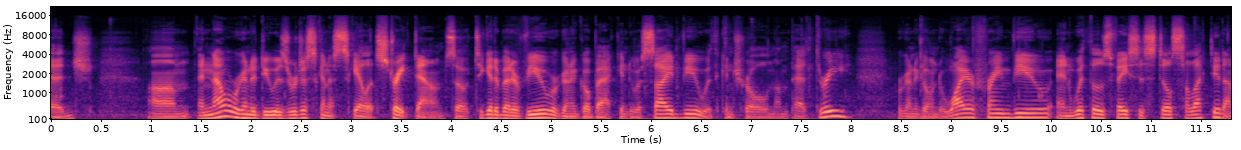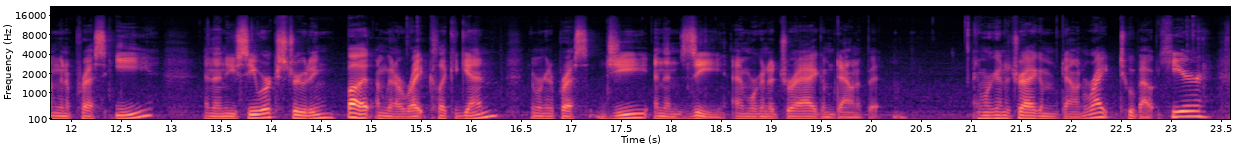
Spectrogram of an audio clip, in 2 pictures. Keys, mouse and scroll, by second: 0.0-0.5 scroll up 4, 0.5 middle click, 3.5-5.1 scroll down 7, 5.1-5.6 scroll down 3, 5.7 ctrl+KP_3, 6.9 shift+middle click, 7.7-8.1 scroll up 3, 8.6 z, 9.2 shift+middle click, 9.8-10.7 scroll up 2, 12.3 e, 17.3 g.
